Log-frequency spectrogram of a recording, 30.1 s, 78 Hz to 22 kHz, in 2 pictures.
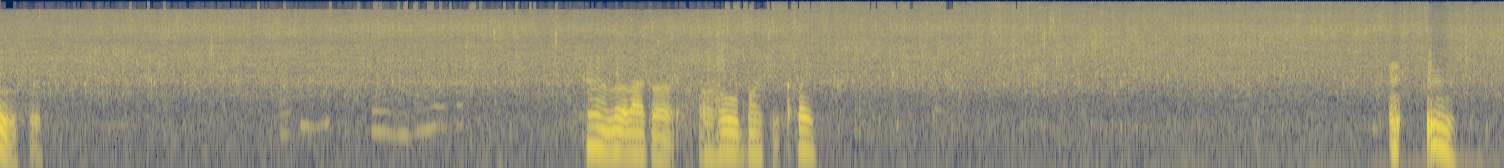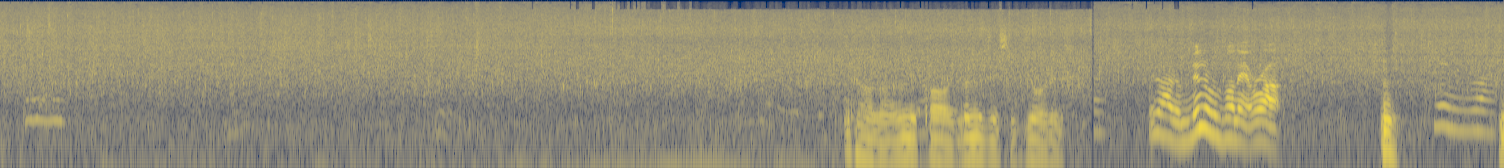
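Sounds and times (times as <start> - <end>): creek water running: 0.0 - 30.0
person making vocal sounds: 2.8 - 4.8, 13.7 - 15.8, 28.9 - 30.0.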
